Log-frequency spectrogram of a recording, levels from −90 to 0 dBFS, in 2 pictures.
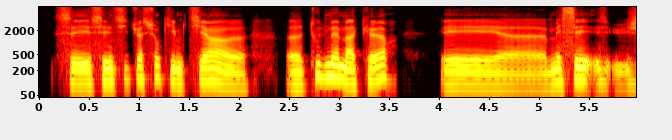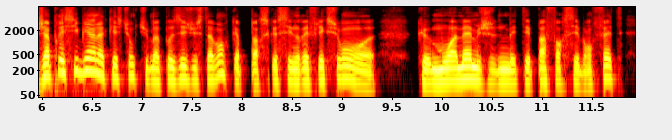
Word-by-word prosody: c'est 105 0 -1
c'est 105 +4 -3
une 115 - +2
situation 125 +4 -4
qui 120 -3 -4
me 105 - 0
tient, 115 -1 +1
heu, 85 -3 -1 0.4
heu, 95 0 0
tout 155 - -4
de 145 - -2
même 140 -4 +4
à 105 - +3
cœur 115 +1 -1 0.4
et 95 -2 0
heu, 85 -1 -4
mais 105 +4 0
c'est 125 +1 +1
j 110 -4 -8 0.2
j'apprécie 170 - +2
bien 200 +1 +5
la 165 -4 +4
question 140 +1 -3
que - - -13
tu 120 - -7
m'as 115 -1 +2
posée 125 +3 -1
juste 120 -2 -8
avant 160 +8 +2
ca - - 0
parce - - -2
que 115 - -1
c'est 115 - -4
une 110 - +3
réflexion, 115 0 +1
heu, 85 - -6 0.4
que - - -2
moi 110 +3 +5
même 125 0 +7
je 105 -2 -6
ne 110 +2 +1
m'étais 105 +1 -1
pas 115 - +1
forcément 105 -3 -5
faite. 135 +2 -2
115 Hz, 225 wpm, -22 LUFS, 100-130 Hz, 0.4 s, même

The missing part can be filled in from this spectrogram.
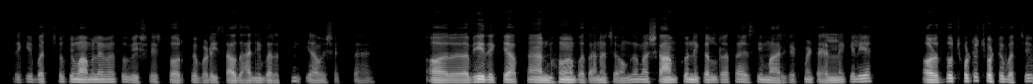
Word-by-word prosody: देखिए, 115 +2 -9
बच्चों 110 +3 -6
के 125 - -2
मामले 115 -1 +3
में 115 0 -1
तो 120 - -7
विशेष 105 0 -7
तौर 100 -2 -1
पे 100 - -6
बड़ी 95 0 -4
सावधानी 95 -1 -2
बरतने 95 - -7
की - - -11
आवश्यकता 95 +2 -9
है। 95 - -17 0.5
और 100 -1 +3
अभी 120 +5 +7
देखिए 115 0 +2
अपना 110 +1 0
अनुभव 100 +3 +3
मैं 110 - +5
बताना 105 0 -3
चाहूँगा, 100 +3 -5
मैं 115 -1 -1
शाम 110 +1 +3
को 120 - -2
निकल 110 0 +1
रहा 110 -1 -4
था 120 - -1
ऐसे 110 +1 -5
ही 110 - 0
मार्केट 100 +1 -3
में 115 - -2
टहलने 105 0 -1
के 125 - -5
लिए 140 +3 +1 0.5
और 105 -1 +7
2 145 +8 +4
छोटे-छोटे 145 -3 +2
बच्चे 115 +6 -3
110 Hz, 230 wpm, -27 LUFS, 100-115 Hz, 0.5 s, अभी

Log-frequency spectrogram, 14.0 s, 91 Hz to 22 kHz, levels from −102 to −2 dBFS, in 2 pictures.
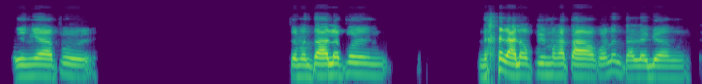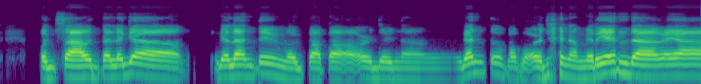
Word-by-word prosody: Ayun 160 0 -1
nga 165 -1 +4
po. 180 - -8 2.2
Samantalang 170 +2 +4
po 190 - -1
yung 175 -2 -2 0.9
naalala 175 -8 +6
ko 170 - -5
po 180 - -9
yung 175 -1 -4
mga 175 - +1
tao 165 -1 +6
ko 170 - -3
no'n 205 +1 -7
talagang, 150 -1 -3 0.6
'pag 140 0 -4
sahod 150 -1 +3
talaga, 155 +5 -1 0.7
galante. 160 +3 -1
Magpapa-order 135 -1 -4
ng 130 -1 -11 0.3
gan'to, 180 +2 -4
papa-order 140 +5 -5
ng 155 -4 -5
meryenda, 170 +2 +3
kaya 165 +1 +1
160 Hz, 110 wpm, -24 LUFS, 145-175 Hz, 2.2 s, naalala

